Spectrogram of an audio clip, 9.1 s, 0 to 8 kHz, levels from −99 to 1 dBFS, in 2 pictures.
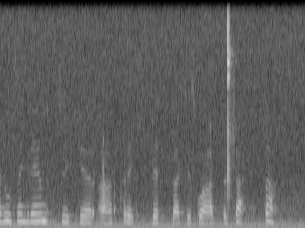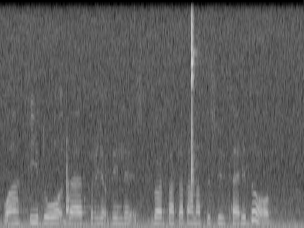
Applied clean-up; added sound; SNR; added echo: none; Chink, clink; 4 dB; none.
